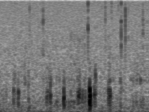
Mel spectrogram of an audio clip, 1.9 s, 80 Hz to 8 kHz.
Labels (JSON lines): {"label": "biophony, knock croak", "recorder": "SoundTrap 300"}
